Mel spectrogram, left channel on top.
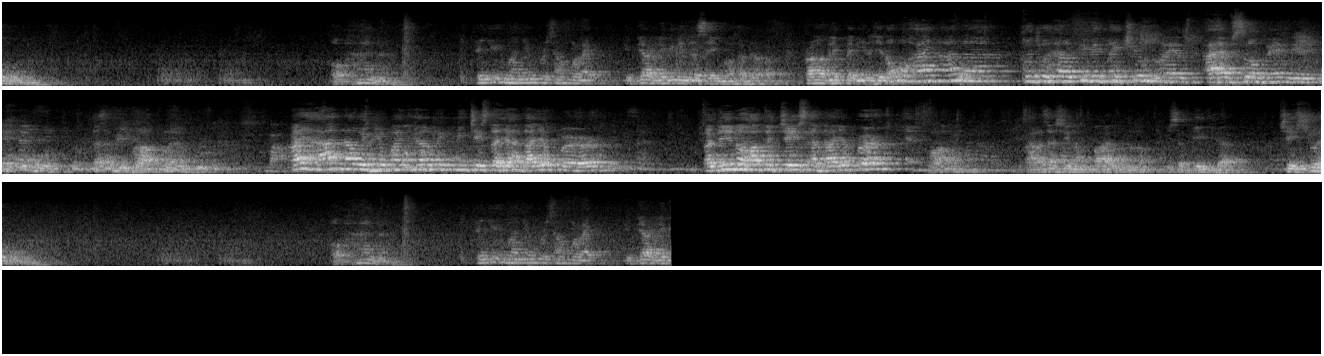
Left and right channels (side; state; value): right; drops out; at 6.7 s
